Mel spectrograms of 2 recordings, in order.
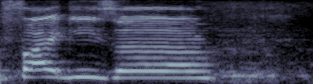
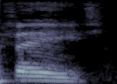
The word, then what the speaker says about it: Feige: So no, I didn't know how to pronounce it when I first saw his name, so I was calling him Kevin Phage. Right. All right. In the Marvel Studios, Kevin Feige.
